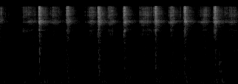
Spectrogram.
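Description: Plastic egg shaker shaken in a steady rhythm, about four shakes a second, imitating a train chugging along.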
